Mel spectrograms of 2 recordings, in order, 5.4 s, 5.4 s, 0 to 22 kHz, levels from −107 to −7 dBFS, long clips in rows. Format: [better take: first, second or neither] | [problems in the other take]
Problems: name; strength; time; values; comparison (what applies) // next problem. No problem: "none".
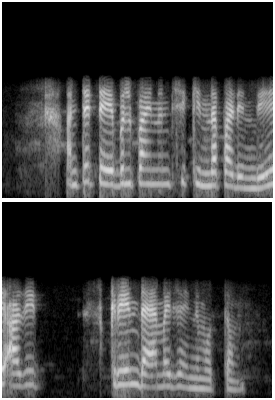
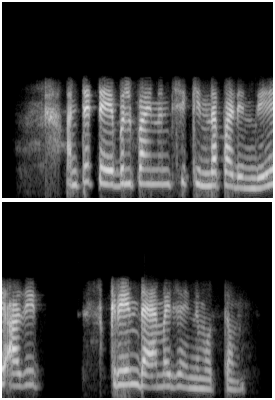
first | noise reduction (neural mask model Resemble Enhance denoiser)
